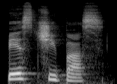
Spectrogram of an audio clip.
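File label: "пес чипас", Komi, female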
